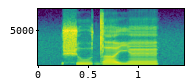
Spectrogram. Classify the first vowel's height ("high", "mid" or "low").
high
